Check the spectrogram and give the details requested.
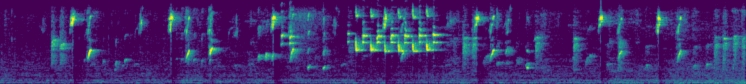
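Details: European goldfinch fledglings almost ready to leave the nest, from a Major goldfinch carrying aminet paired with an ancestral Parva; uneven high chirps with a dense buzzy twittering burst midway, then scattered thin tweets.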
